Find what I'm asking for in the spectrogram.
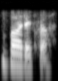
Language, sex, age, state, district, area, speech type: Goan Konkani, female, 30-45, Goa, Quepem, rural, conversation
